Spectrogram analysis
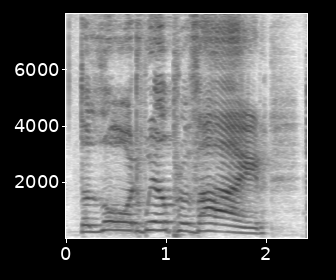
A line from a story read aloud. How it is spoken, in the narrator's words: yell in a booming voice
